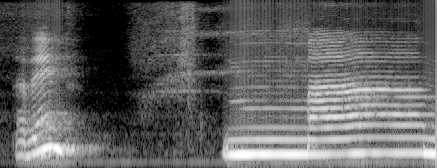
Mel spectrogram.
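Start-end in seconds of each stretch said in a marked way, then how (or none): 1.7-3.3 Mamão stretched very slowly, ão through the nose; very slow teacher demo of Mamão; nasal ão demo. Shown as a demonstration. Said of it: "Com som ã e ão".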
